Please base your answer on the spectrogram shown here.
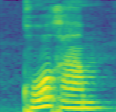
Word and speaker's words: Қоғам: Давайте поработаем над произношением звука К. Он произносится твердо. Қоғам.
